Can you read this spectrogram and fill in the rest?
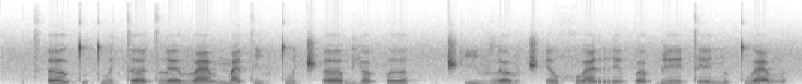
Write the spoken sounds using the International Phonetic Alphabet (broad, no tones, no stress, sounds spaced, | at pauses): t͡sʼ ɜ tʷ ə tʷ e t ɜ t l ɛ v æ v m æ t i v tʷ ɜ t͡ʃʼ ɜ b j œ p ə | t͡ʃʼ i v l œ v t͡ʃʼ e χʷ æ r e p œ ɓ e t e n ə tʷ æ v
